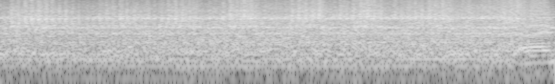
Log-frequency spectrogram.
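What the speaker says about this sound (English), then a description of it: "Now with the drill long, I can just run it through." A drill runs through a part clamped in a vise while a wing is fitted to a fuselage. The motor whines loudly and steadily for about three seconds with no talking.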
